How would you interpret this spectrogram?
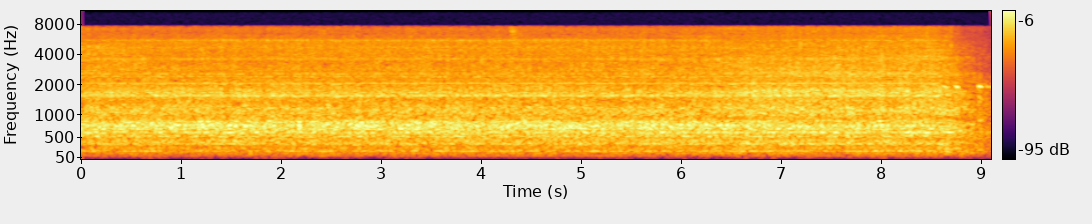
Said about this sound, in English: And you wind this up slowly. Goes to 10,000 revs, by the way, and that's just giving it a bit of a puree.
